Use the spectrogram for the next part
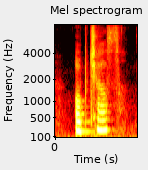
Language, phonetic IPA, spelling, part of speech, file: Czech, [ˈopt͡ʃas], občas, adverb, Cs-občas.ogg
- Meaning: sometimes, occasionally, from time to time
